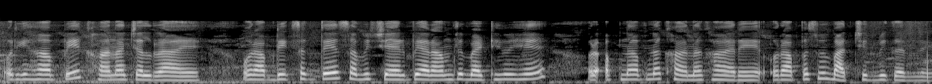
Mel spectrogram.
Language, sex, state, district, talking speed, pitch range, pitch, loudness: Hindi, female, Rajasthan, Jaipur, 225 wpm, 210-240 Hz, 225 Hz, -16 LUFS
